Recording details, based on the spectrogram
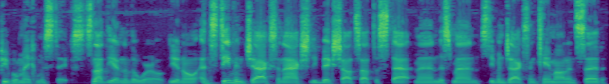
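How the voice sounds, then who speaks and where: A young man co-hosting a casual basketball podcast, talking in energetic slang and reeling off stats. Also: fairly low pitch, brisk, hardly any pauses, dry recording. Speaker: podcast co-host. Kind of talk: casual sports chat.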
